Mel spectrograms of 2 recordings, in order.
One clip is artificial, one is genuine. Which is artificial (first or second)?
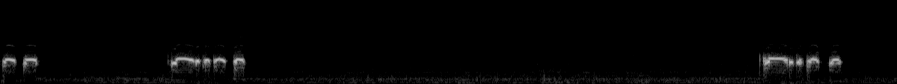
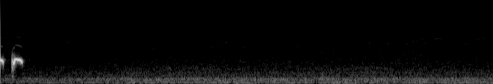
first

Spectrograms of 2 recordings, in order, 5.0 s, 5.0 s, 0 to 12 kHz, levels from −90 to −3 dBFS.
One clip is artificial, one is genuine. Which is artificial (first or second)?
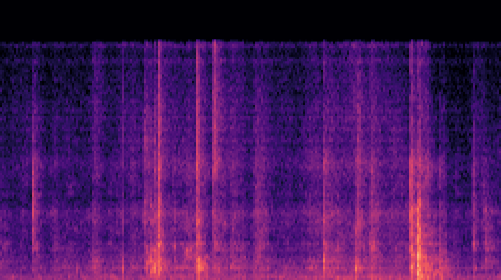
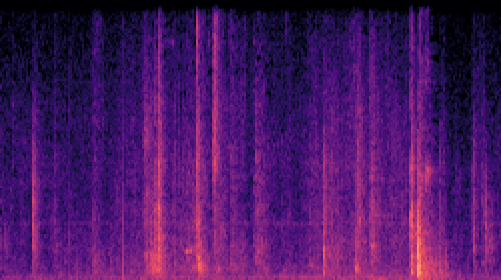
first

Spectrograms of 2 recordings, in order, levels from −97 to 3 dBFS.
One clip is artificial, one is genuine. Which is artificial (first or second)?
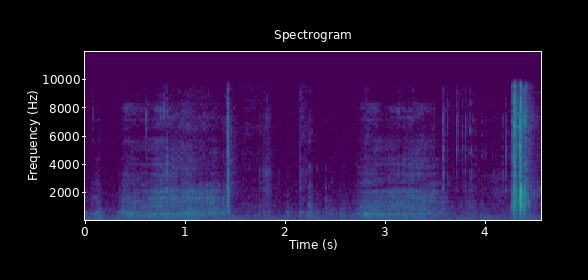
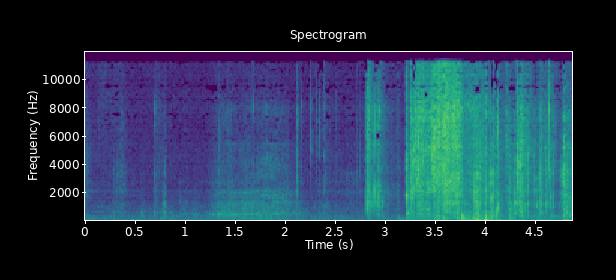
second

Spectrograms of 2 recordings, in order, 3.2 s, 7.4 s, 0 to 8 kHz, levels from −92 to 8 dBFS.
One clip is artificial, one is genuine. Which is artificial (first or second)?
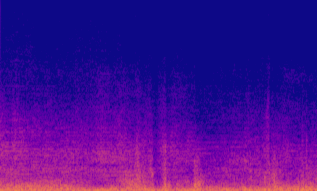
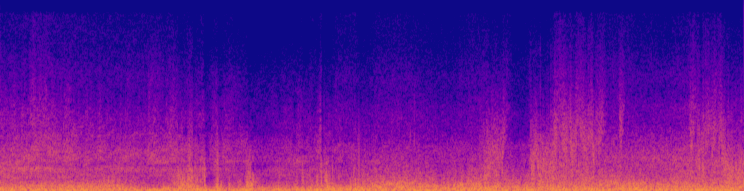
first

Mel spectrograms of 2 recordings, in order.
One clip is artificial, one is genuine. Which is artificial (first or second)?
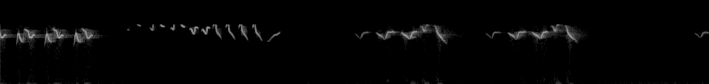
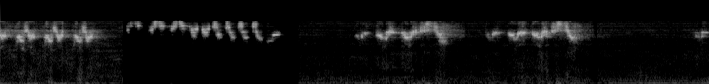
second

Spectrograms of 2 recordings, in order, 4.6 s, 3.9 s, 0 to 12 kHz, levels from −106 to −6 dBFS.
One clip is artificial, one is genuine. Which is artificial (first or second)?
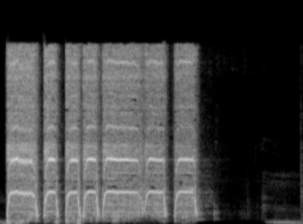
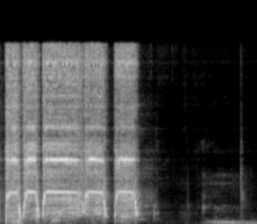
second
